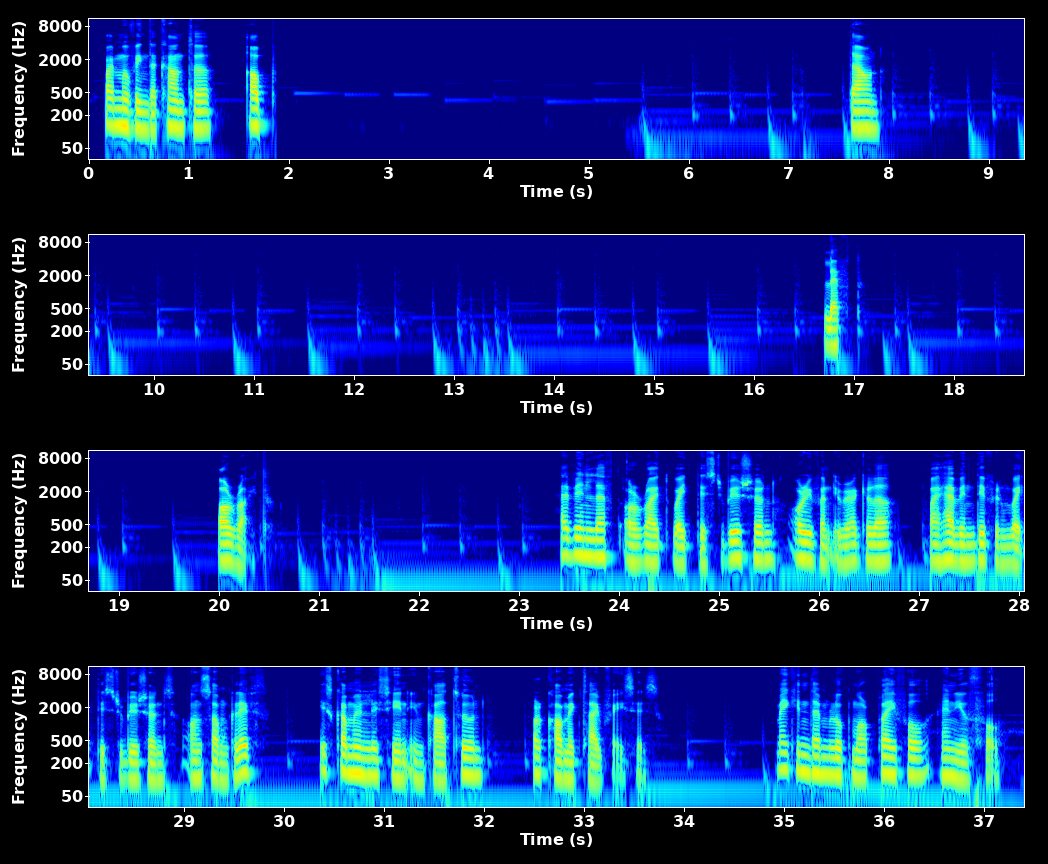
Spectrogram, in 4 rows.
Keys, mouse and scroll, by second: 0.5 click, 3.3 click, 5.0 shift+Up, 5.3 shift+Up, 5.5 shift+Up, 6.7 click, 8.3 click, 9.6 shift+Down, 9.9 shift+Down, 10.2 shift+Down, 10.5 shift+Down, 10.9 shift+Down, 11.3 shift+Down, 12.1 click, 15.2 click, 16.8 shift+Left, 18.3 shift+Left, 18.6 shift+Left, 21.2 shift+Right, 21.5 shift+Right, 21.8 shift+Right, 22.2 shift+Right, 22.5 shift+Right, 23.7 click.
